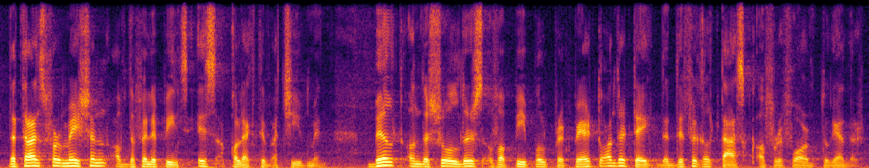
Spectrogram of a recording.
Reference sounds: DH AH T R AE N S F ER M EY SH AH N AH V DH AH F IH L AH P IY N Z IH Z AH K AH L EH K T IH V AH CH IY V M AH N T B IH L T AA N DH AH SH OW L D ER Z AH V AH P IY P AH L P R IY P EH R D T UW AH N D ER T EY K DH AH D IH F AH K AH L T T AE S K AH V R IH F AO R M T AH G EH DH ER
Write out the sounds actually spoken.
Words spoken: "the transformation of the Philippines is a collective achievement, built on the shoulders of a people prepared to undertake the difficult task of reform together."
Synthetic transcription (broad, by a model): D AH T R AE N S F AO M EY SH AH N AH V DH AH F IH L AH P IY N S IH S AH K AH L EH K T IH V AH CH IY V M AH N T B IH L T AA N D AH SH OW L D ER S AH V AH P IY P AH L P R IY P EH R D T UW AH N D ER T EY K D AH D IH F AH K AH L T T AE S K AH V R IH F AO R M T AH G EH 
